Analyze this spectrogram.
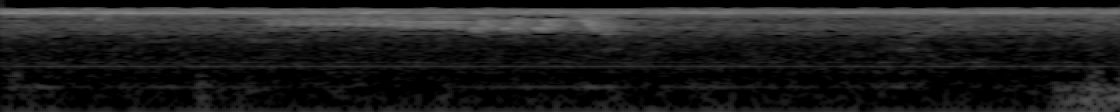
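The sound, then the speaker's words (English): A steady, faint chorus of grasshoppers chirps in a continuous high-pitched shimmer, swelling briefly partway through, with a soft outdoor hum underneath and no voices. “Become aware of the concert of the grasshoppers.”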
